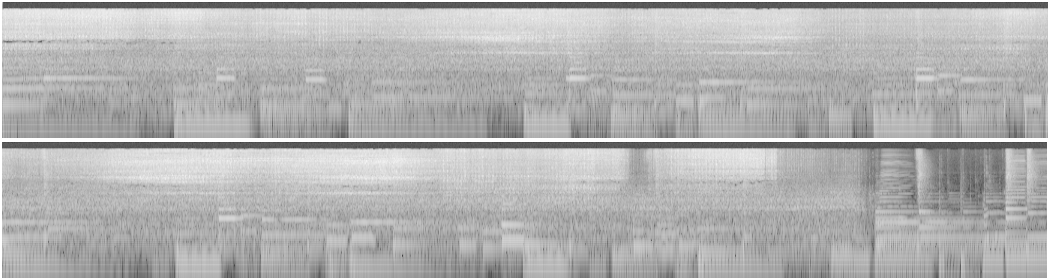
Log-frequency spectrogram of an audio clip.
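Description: A bamboo tube spinning on a lathe while a hand chisel scrapes shavings off it. The rasping cut swells and fades every few seconds, drops out briefly near the end and then stops. Background music with a stepping bass line plays throughout.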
